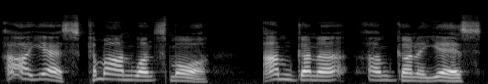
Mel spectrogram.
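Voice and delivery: high, hammed-up moaning; mock moaning. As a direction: ham up the suggestive moans. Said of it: "groans and moans".

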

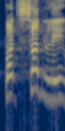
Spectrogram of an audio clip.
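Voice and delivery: ordinary delivery

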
